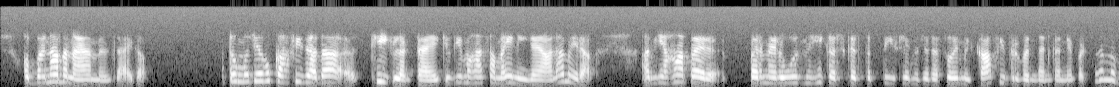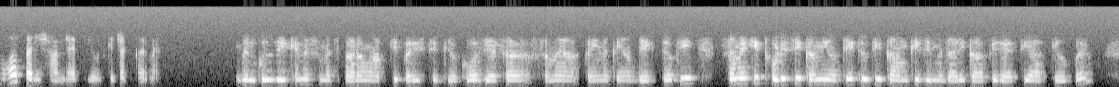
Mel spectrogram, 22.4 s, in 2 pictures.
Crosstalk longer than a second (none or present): none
